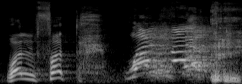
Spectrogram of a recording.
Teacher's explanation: والفتح تا بھی ساکن, اور وف کرنے میں ہا کو بھی ساکن کریں, اور ہا کی ادائیگی کلیئر ہو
